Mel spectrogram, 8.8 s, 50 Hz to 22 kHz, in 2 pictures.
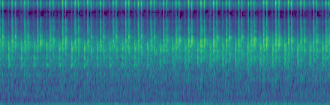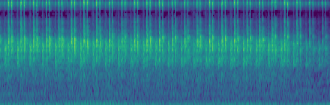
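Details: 2008 Hyundai Accent: an even ticking knock about twice a second rides over a steady idle, a clear rhythmic engine knock whose cause is unknown.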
